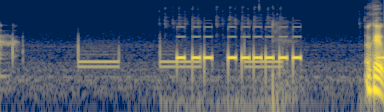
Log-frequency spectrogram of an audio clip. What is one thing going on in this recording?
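A mobile phone beeps in short electronic tones.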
